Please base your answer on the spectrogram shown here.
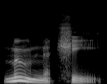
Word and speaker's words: moonshi: Thus, munchi is spelled moonshi as that gives the exact sound.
